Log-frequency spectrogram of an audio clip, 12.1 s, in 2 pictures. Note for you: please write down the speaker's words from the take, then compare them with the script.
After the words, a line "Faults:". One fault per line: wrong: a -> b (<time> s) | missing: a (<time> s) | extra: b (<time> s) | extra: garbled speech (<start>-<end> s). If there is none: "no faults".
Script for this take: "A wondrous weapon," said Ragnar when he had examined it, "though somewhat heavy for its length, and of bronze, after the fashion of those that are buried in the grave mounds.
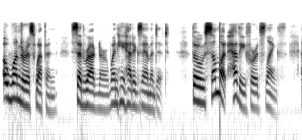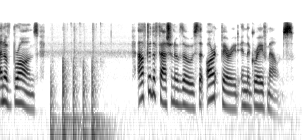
"A wondrous weapon," said Ragnar when he had examined it, "though somewhat heavy for its length, and of bronze, after the fashion of those that aren't buried in the grave mounds.
Faults:
wrong: are -> aren't (10.1 s)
